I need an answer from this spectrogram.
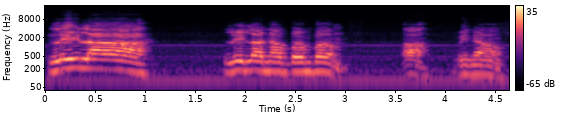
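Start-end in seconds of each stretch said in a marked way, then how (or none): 0.0-3.0 loud, high hammed-up Australian yelling; mock Australian shout. Joking about his Australian shirt, loud Australian yell. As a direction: shout it like a cartoon Aussie bloke. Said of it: "I'm wearing my Australian t-shirt".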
